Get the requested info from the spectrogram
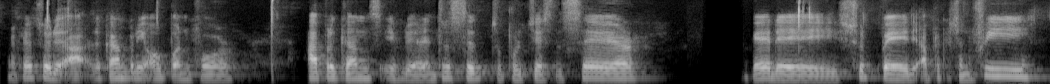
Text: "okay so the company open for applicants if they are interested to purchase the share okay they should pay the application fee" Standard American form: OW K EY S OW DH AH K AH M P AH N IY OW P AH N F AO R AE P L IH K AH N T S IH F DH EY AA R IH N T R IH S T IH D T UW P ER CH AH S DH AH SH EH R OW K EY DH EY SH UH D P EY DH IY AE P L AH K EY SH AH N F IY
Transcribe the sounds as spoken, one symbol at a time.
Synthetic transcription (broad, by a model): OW K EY S OW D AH K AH M P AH N IY OW P AH N F AO R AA P L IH K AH N S IH F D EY AA R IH N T R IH S T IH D T UW P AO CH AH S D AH S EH R OW K EY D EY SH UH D P EY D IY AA P L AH K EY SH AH N F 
